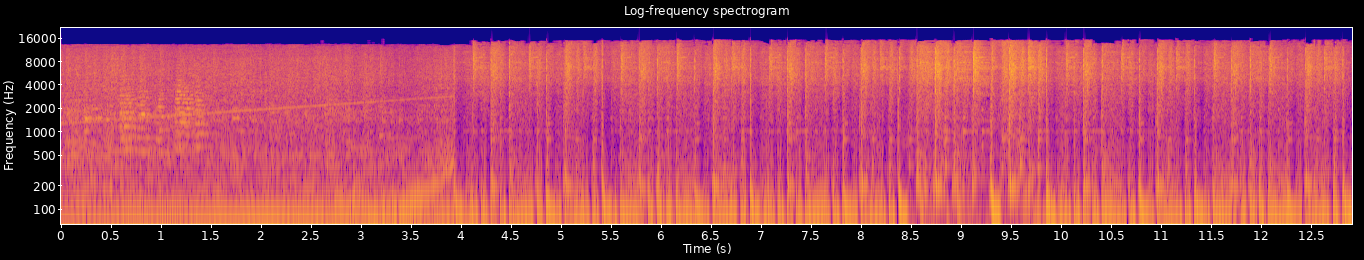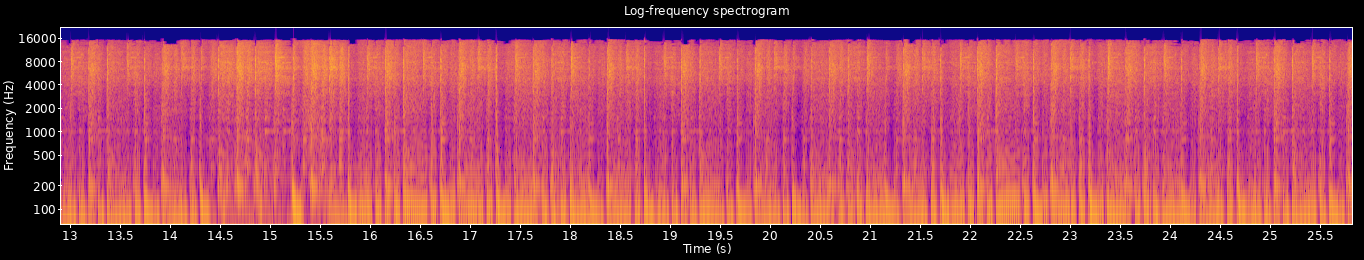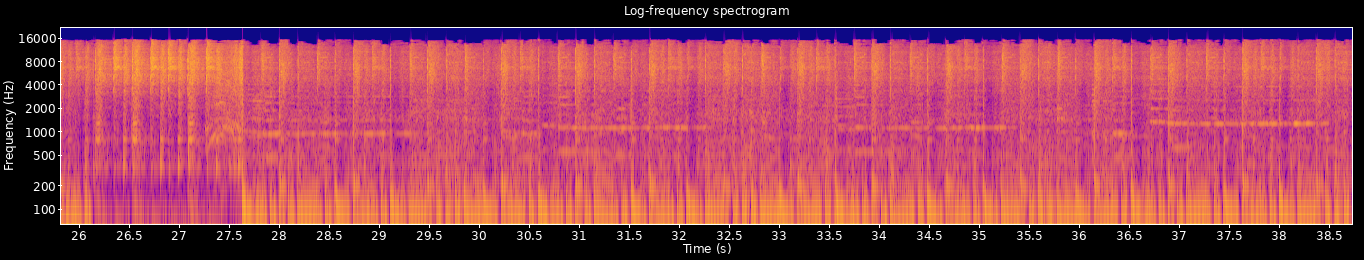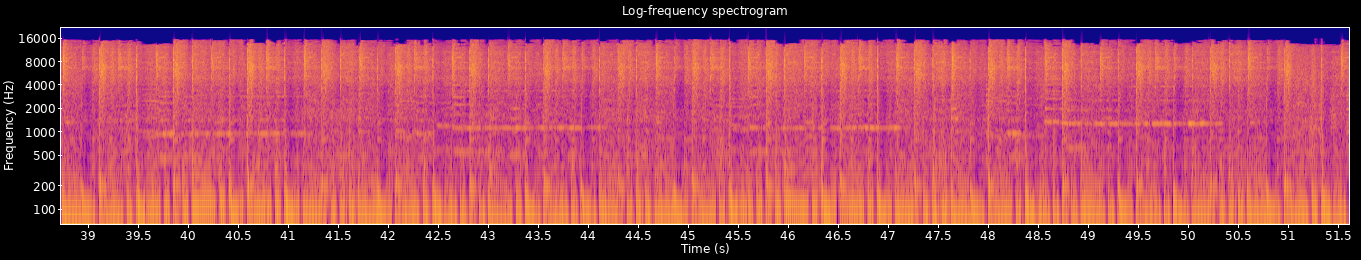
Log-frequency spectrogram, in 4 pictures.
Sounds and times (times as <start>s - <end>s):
Music: 0.0s - 51.6s.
